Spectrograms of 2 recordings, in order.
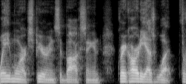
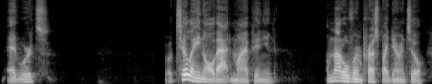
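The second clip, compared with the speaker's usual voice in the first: ordinary talk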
